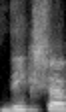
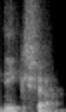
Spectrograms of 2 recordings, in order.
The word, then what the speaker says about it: Diksha: Yeah, actually that's Diksha with a D as in Delhi, Diksha.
